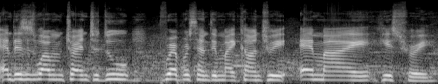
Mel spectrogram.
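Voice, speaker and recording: A woman with a non-native accent, fairly high pitch and fairly even intonation, over noticeable background noise. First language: not English. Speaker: beauty pageant contestant. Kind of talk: interview.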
